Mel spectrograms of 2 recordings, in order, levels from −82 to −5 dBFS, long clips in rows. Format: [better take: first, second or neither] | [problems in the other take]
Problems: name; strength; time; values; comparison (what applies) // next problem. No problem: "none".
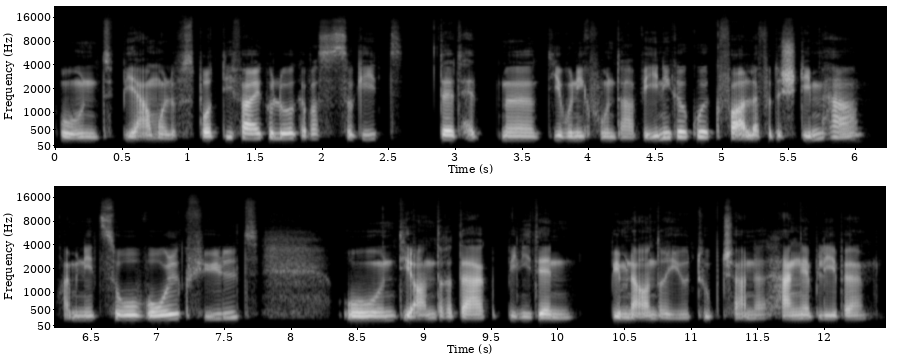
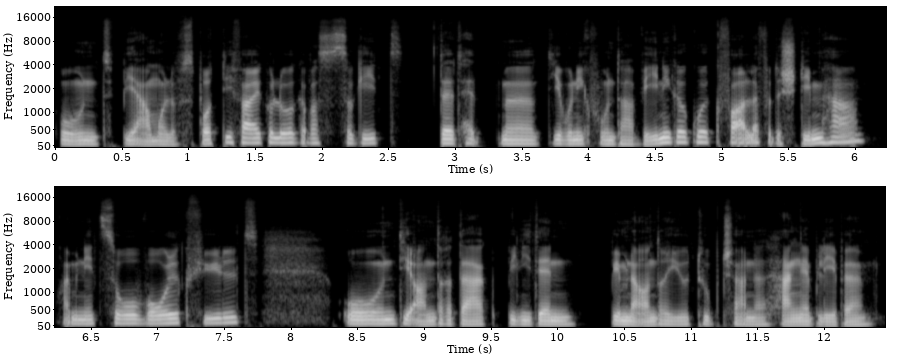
second | thin; very; fading below 300 Hz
